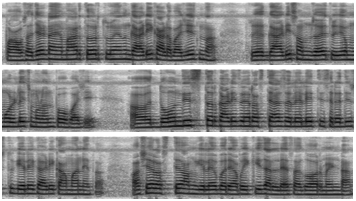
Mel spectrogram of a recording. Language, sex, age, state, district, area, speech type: Goan Konkani, male, 18-30, Goa, Canacona, rural, spontaneous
